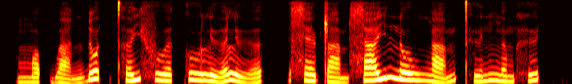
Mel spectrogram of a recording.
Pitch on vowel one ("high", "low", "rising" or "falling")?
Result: low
